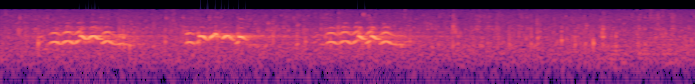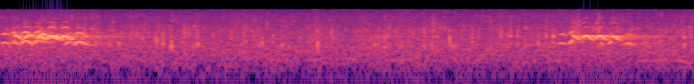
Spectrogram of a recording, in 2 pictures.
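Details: Loon family on a remote northern Saskatchewan lake in August: repeated short tremulous, yodel-like quavering calls, three in quick succession then two more spaced several seconds apart, with faint water sounds between.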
